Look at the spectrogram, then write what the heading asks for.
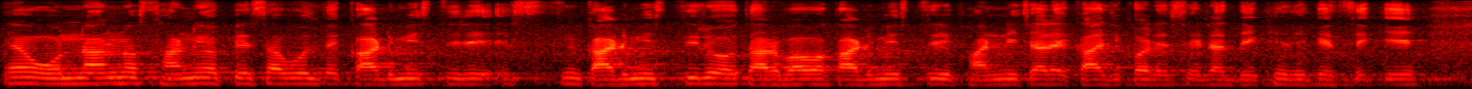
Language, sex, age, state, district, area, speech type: Bengali, male, 45-60, West Bengal, Paschim Medinipur, rural, spontaneous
